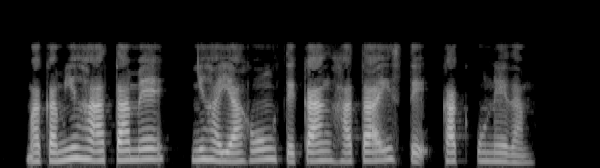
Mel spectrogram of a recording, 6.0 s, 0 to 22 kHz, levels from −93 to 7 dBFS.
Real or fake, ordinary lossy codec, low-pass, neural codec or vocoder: real; Opus, 64 kbps; 7.2 kHz; none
